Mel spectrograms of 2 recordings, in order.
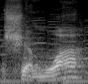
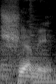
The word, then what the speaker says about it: chamois: I'm curious, are you coming to the mountains to hunt the chamois with me? It is pronounced chamois and not chamois.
